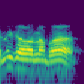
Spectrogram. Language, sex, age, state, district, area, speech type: Tamil, male, 60+, Tamil Nadu, Tiruvarur, rural, conversation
